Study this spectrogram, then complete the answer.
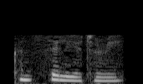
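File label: "conciliatory", English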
